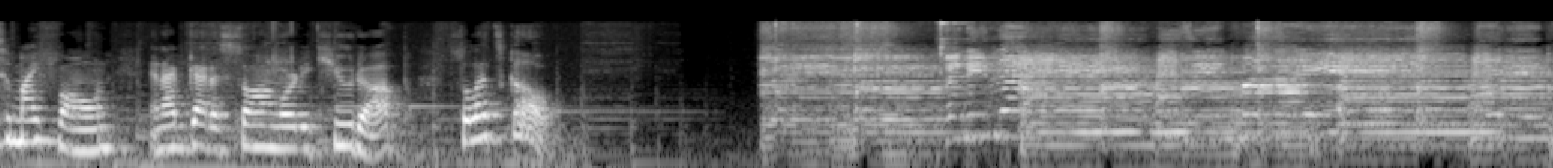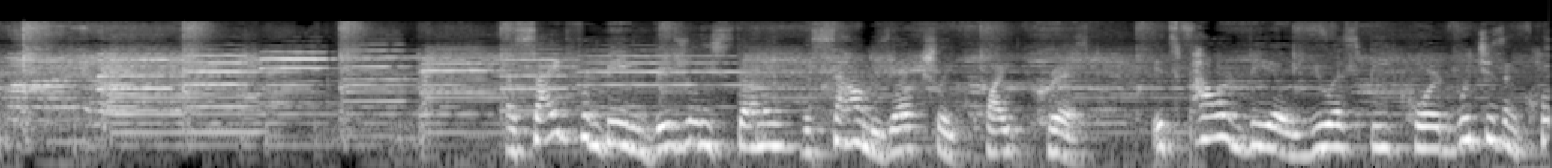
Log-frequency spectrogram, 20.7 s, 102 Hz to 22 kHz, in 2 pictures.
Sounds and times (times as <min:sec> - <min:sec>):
Speech: 0:00.0 - 0:03.8, 0:13.8 - 0:20.7
Music: 0:00.0 - 0:20.7.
